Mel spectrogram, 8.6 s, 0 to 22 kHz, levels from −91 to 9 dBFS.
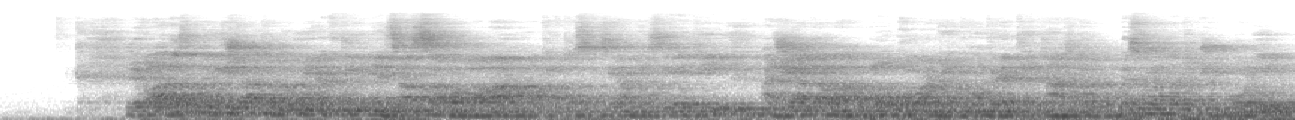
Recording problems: room echo; strong; dies away in 2.9 s
off-mic speech; far

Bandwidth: 14.5 kHz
